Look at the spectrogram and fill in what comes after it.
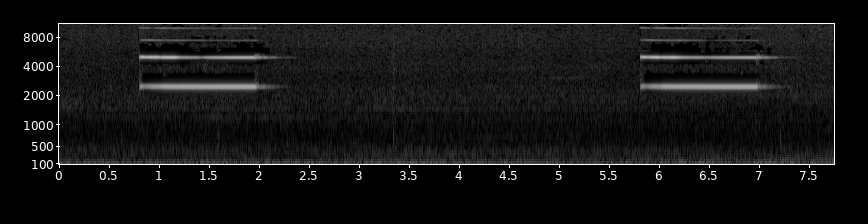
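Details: CP Plus DVR running KVMS Pro: long shrill beeps about a second each, repeating roughly every five seconds over a low hum; the recorder's alarm buzzer, cause unknown.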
